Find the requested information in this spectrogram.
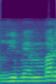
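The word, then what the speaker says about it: remember: फिर से मैं आपको बताता हूँ यहाँ पर, पहला ई का उच्चारण ई, दूसरा ई का उच्चारण ए, तीसरा ई का उच्चारण अ हुआ। कैसे लिखते हैं इसे? पढ़ते हैं क्या है? रिमेंबर, रिमेंबर। तो रिमेंबर जो है दोस्तों लिखा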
